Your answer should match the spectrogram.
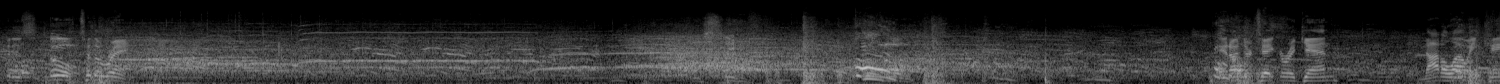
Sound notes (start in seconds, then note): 2.1 audience cheering; 8.5 Kane grunts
